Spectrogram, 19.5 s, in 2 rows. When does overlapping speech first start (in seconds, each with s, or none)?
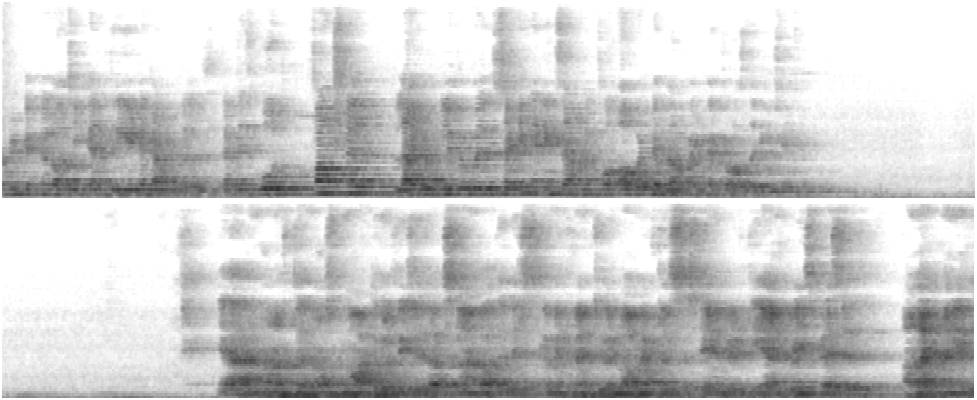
none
